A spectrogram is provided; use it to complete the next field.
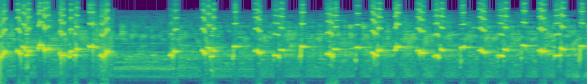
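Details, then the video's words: Yellow-vented bulbul pouring out a fast, chattering forest-style song meant to draw in other bulbuls. Bright, bouncy notes repeat roughly three times a second, broken by one pause of about a second early on. "BURUNG TRUCUKAN ROPEL GACOR NGALAS||PANCINGAN AMPUH UNTUK SEMUA JENIS TRUCUK"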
